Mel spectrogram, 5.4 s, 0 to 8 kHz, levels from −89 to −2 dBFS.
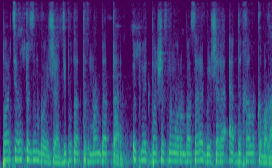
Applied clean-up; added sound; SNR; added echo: neural separator model SepFormer DNS4.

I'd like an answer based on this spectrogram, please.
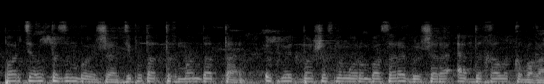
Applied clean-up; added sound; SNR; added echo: none; Insect; 13 dB; reverberation time 1.6 s.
